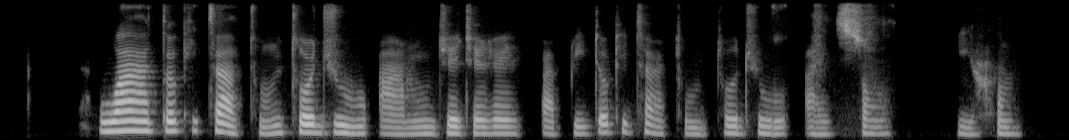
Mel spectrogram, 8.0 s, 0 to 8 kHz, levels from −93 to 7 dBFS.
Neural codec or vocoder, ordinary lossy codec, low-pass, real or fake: autoencoder, 22.05 kHz, a latent of 192 numbers a frame, VITS, trained on one speaker; none; 7.2 kHz; fake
